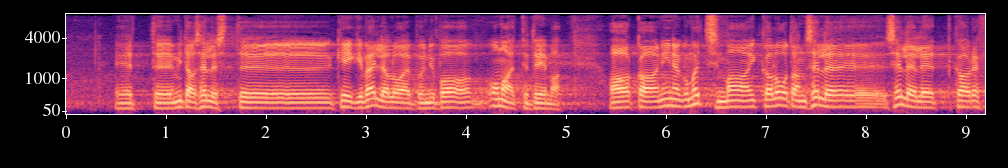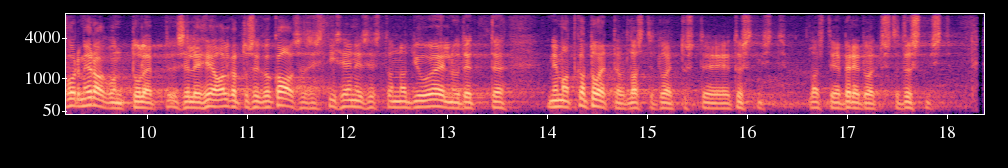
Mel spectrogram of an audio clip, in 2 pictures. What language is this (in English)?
Estonian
